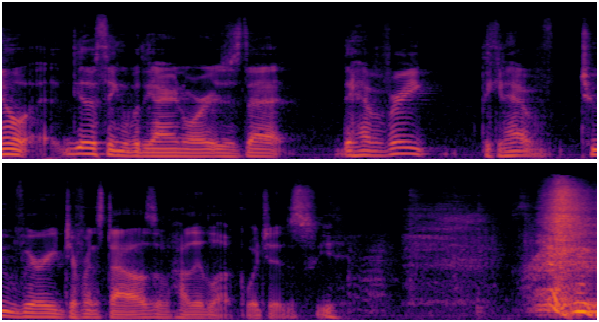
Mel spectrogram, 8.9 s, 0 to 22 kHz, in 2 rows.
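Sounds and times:
speech: 0.0 - 7.6, 8.4 - 8.9
sneeze: 8.4 - 8.9.

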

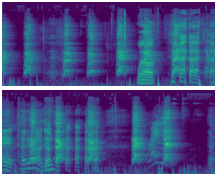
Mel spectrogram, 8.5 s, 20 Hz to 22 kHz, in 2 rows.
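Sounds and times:
dog barking at a balloon: 0.0 - 3.9, 4.8 - 6.3, 6.9 - 7.8
speech: 2.7 - 6.3
laughter: 3.4 - 4.5, 5.1 - 6.3.

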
